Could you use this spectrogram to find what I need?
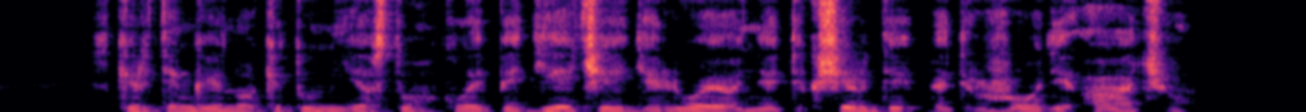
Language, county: Lithuanian, Vilnius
